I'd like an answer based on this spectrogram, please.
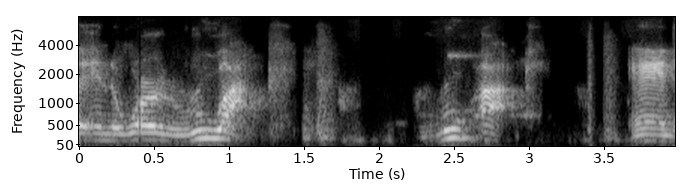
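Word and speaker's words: רוח: Ruach. And it's up to you. Some people like to sound fancy and they roll their Rs. They like Ruach.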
